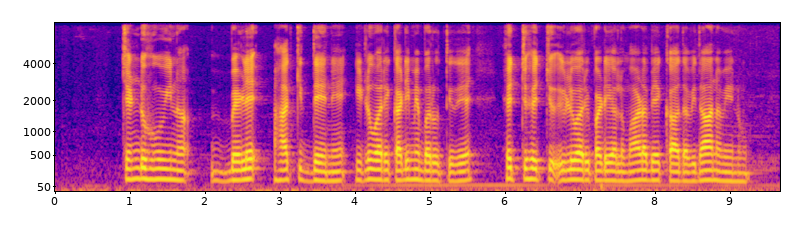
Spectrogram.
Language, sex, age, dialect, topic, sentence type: Kannada, male, 31-35, Coastal/Dakshin, agriculture, question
